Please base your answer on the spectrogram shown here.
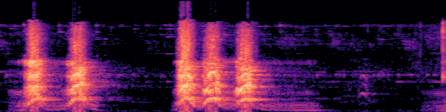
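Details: Dog barking loudly: two barks, a short pause, then three more in quick succession, followed by near silence.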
